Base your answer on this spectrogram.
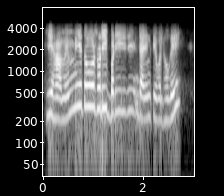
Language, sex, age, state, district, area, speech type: Hindi, female, 30-45, Uttar Pradesh, Sonbhadra, rural, conversation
